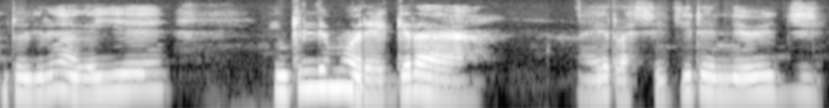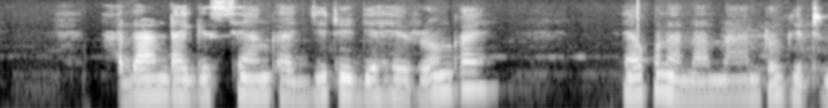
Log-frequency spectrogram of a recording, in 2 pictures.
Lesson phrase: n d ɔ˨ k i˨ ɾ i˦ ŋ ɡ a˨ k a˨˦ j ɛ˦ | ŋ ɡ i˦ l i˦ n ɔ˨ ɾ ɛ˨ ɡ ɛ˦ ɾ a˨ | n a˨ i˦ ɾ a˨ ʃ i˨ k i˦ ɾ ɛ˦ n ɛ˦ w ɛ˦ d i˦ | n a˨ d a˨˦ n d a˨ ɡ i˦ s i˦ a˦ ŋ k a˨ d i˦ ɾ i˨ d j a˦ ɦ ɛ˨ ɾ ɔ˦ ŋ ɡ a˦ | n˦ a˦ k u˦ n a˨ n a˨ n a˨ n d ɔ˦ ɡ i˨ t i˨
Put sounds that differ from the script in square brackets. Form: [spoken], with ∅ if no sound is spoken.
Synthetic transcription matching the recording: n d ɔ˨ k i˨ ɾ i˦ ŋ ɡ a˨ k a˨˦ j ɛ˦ | ŋ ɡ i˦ l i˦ [m] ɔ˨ ɾ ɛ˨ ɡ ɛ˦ ɾ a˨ | n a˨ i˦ ɾ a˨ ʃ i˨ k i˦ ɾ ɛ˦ n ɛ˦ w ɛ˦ [d͡ʒ] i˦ | n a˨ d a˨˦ n d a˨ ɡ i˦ s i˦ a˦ ŋ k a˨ [d͡ʒ] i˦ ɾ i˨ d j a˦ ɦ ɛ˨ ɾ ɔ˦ ŋ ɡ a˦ | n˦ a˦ k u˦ n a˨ n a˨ n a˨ n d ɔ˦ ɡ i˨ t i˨

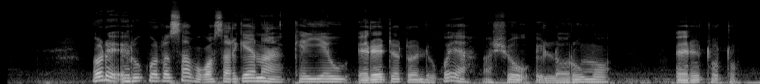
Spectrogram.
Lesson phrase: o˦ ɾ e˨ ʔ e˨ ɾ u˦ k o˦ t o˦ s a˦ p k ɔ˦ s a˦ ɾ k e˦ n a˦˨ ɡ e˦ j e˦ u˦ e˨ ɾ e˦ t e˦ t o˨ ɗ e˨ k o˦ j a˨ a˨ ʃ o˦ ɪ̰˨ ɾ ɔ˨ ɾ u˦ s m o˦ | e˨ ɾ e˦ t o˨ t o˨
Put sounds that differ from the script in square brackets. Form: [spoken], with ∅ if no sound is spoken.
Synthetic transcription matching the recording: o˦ ɾ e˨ ʔ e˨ ɾ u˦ k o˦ t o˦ s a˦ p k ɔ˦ s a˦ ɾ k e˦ n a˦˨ [k] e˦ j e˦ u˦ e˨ ɾ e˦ t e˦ t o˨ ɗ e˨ k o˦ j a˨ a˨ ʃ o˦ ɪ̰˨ [l] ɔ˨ ɾ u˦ [∅] m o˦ | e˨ ɾ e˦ t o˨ t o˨

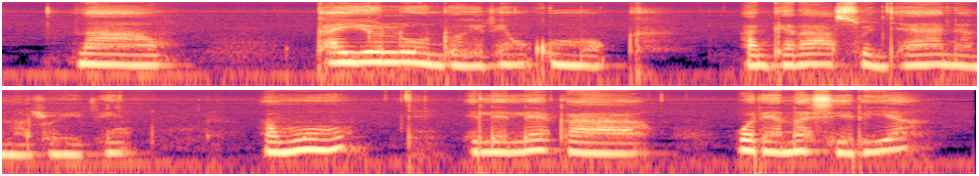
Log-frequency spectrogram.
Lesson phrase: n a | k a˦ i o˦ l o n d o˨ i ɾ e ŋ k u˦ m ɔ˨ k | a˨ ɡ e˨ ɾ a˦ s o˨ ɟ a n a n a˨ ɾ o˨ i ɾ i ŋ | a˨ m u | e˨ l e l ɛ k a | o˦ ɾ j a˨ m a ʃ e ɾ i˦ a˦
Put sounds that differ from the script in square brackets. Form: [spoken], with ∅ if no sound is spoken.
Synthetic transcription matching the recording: n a | k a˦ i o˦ l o n d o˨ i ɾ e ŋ k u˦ m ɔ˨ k | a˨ ɡ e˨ ɾ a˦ s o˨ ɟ a n a n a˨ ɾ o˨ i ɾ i ŋ | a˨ m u | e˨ l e l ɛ k a | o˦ ɾ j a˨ [n] a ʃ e ɾ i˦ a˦

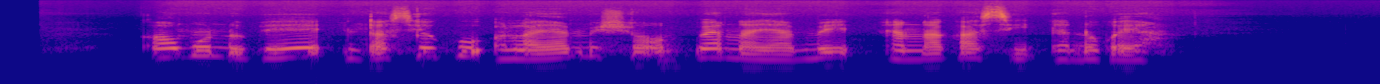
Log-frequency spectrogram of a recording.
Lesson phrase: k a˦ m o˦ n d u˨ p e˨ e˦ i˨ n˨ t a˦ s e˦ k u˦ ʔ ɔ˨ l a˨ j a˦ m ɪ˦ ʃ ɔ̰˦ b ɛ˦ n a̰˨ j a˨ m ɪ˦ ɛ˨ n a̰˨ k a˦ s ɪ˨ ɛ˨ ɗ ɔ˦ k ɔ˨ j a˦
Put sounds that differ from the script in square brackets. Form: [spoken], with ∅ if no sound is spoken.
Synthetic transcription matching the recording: k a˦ m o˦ n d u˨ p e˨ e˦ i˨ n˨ t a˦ s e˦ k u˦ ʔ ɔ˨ l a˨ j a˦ m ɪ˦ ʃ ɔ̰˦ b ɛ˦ n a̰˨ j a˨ m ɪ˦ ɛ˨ n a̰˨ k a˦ s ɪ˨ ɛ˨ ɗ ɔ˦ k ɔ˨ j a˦

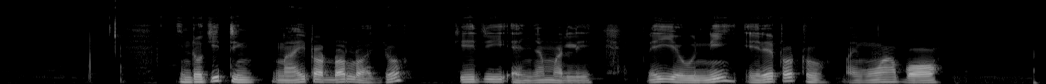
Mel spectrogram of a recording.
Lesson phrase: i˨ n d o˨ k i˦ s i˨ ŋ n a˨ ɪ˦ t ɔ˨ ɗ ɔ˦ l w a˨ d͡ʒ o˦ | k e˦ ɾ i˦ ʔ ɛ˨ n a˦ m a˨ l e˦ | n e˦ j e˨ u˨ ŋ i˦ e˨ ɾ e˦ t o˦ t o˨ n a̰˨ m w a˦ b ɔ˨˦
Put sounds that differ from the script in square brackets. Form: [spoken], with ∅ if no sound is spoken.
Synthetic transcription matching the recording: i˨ n d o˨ k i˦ [t] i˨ ŋ n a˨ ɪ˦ t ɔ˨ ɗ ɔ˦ l w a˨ d͡ʒ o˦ | k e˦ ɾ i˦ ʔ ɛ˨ [ɲ] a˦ m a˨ l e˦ | n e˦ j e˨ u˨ [n] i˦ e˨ ɾ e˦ t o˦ t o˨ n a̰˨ [ŋ] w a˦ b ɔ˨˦

